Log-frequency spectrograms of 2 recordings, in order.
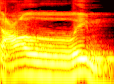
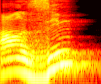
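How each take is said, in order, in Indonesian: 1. Konsonan tengah diucapkan tanpa desisan sama sekali. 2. Konsonan tengah adalah bunyi z yang mendesis. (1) "tapi alim, ya, alim. Jadi tidak ada suara tss" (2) "Bukan azim"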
